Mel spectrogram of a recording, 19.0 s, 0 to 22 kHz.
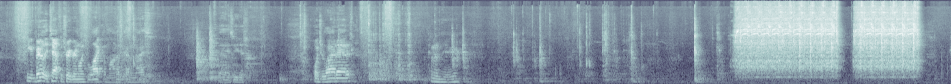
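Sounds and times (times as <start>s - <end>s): grease gun motor running: 14.6s - 18.5s.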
